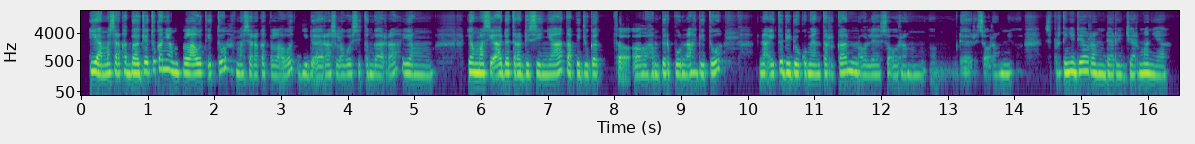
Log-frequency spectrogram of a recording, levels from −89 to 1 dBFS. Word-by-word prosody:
Iya, 220 -4 +8
masyarakat 210 +1 +3
Bajo 200 +1 +4
itu 245 - -2
kan 275 - +3
yang 250 -5 +3
pelaut 200 0 +4
itu, 200 +6 -2 0.2
masyarakat 195 -1 -3
pelaut, 185 +6 -6
di 190 0 -4
daerah 185 0 -3
Sulawesi 190 +1 -4
Tenggara, 185 0 -5
yang 185 -3 -4 0.5
yang 215 -2 +6
masih 205 +1 +6
ada 205 +1 +4
tradisinya, 195 +1 +1
tapi 205 -4 -1
juga, 190 0 -2 0.2
te 160 - -2 0.2
eee, 175 +2 -4
hampir 195 0 -2
punah 190 +1 0
gitu, 205 +6 -1 0.6
nah, 200 -1 0
itu 195 +4 -1
didokumenterkan 200 0 +1 0.2
oleh 180 0 -7
seorang 180 +1 -8
mmm, 215 0 -24
dari 210 - -11
seorang 185 -3 -4
ne 190 - -3 0.6
sepertinya 215 0 +3
dia 230 +3 +4
orang 200 -5 +1
dari 185 -1 -4
Jerman, 195 +1 +2
ya. 170 +2 -12
195 Hz, 150 wpm, -20 LUFS, 185-210 Hz, 0.6 s, Iya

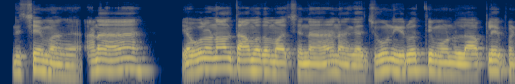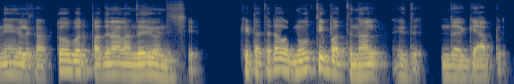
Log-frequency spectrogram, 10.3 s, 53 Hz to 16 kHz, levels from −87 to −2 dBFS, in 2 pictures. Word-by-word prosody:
நிச்சயமாங்க. 115 -4 0 0.2
ஆனா 145 +2 +1 0.8
எவ்வளவு 150 +5 +2
நாள் 160 -1 +1
தாமதமாச்சுன்னா, 115 -5 +1 0.2
நாங்க 100 -3 0
ஜூன் 140 +4 +1
23ல 125 -5 +1
அப்ளை 135 +6 0
பண்ணி 105 +2 -1
எங்களுக்கு 100 -4 -1
அக்டோபர் 135 +3 +1
14ம் 110 0 +1
தேதி 110 +1 +4
வந்துச்சு. 85 -2 -7 0.5
கிட்டத்தட்ட 150 - 0
ஒரு 125 - -2
110 150 -6 +2
நாள் 105 +1 +2 0.3
இது. - - -8 0.3
இந்த 95 0 -3 0.2
கேப். - - -2
115 Hz, 130 wpm, -24 LUFS, 105-135 Hz, 0.8 s, தேதி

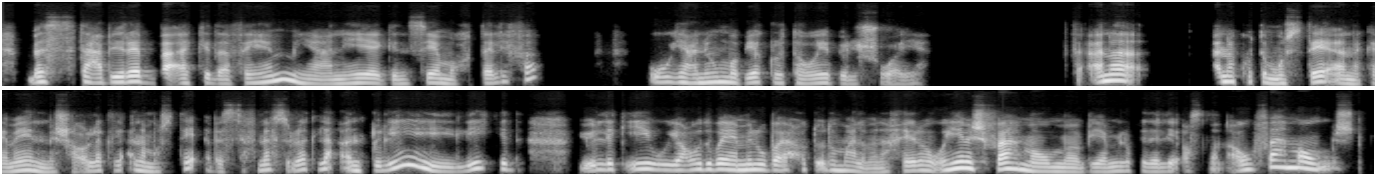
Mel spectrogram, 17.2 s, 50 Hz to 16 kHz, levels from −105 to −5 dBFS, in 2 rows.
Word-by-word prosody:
بس 190 0 -1
تعبيرات 185 +5 +4
بقى 155 - +6
كده 140 -3 -4
فاهم 195 - 0
يعني 140 0 -2
هي 150 - +1
جنسية 135 +5 -3
مختلفة، 165 - -5 0.7
ويعني 175 -2 -1
هم 185 -1 +2
بياكلوا 165 -1 -3
توابل 145 -3 -4
شوية، - - -5 1.0
فأنا 230 +1 +4 0.5
أنا 200 - +4
كنت 190 -3 -5
مُستاءة 145 +6 +3
أنا 135 -3 -1
كمان 150 +4 -1
مش 130 0 -1
هاقول 155 - -3
لك 170 - -6
لأ، 175 - -7
أنا 165 - -1
مستاءة 140 -1 -5
بس 135 - -9
في - - -10
نفس 190 - -3
الوقت 200 +3 -4
لأ 225 - +3
أنتم 165 0 -2
ليه 235 - +2
ليه 215 - -1
كده 215 -1 -5 0.3
يقول 200 - -2
لِك 205 -1 -2
إيه 215 0 +2
ويقعدوا 195 +2 0
بقى 210 - +5
يعملوا 195 0 +2
بقى 180 - +2
يحطوا 205 - -4
إيدهم 175 -3 -3
على 140 -5 -4
مناخيرهم، 165 +8 -2
وهي 230 +7 +5
مش 240 - +6
فاهمة 205 -9 +5
هم 135 -2 -2
بيعملوا 140 +4 -5
كده 140 - -3
ليه 135 - -4
أصلًا، - - -10
أو 185 +2 0
فاهمة 265 +1 +4
ومش 225 +2 0
175 Hz, 200 wpm, -24 LUFS, 145-200 Hz, 1.0 s, بقى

